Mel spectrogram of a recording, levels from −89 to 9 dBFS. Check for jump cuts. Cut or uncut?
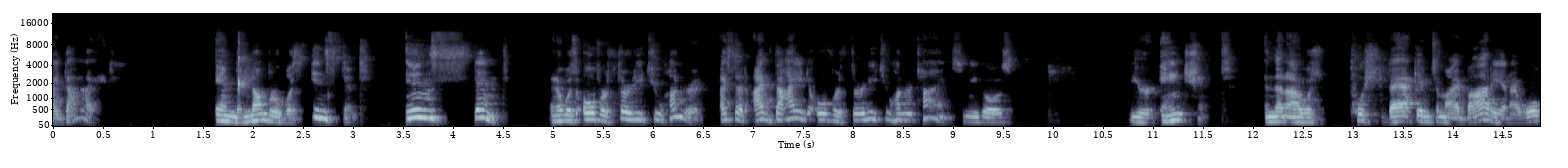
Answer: uncut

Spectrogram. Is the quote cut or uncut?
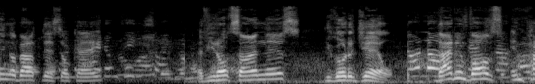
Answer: cut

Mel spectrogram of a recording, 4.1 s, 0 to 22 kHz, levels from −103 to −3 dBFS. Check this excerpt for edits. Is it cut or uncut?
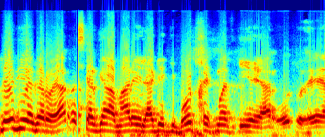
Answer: cut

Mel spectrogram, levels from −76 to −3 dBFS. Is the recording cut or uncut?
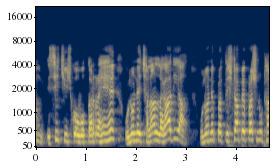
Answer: uncut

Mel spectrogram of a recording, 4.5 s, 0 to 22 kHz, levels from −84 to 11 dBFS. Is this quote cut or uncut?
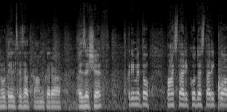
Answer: cut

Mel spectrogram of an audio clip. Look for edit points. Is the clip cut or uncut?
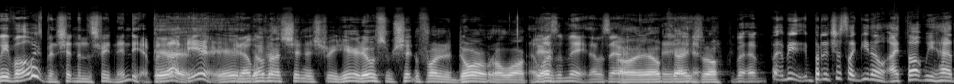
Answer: cut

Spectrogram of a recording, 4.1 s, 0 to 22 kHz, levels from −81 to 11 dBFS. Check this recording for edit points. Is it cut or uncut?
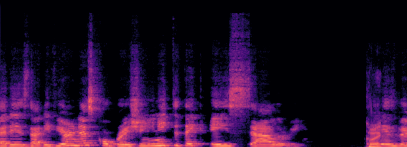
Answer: uncut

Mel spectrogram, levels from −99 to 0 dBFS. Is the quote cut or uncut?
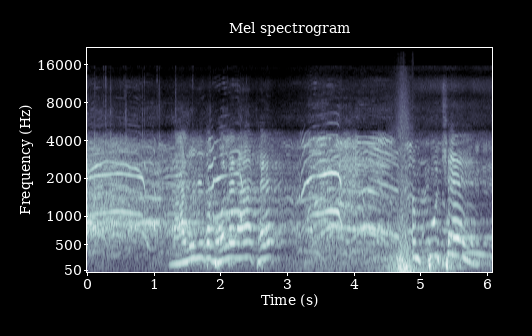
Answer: cut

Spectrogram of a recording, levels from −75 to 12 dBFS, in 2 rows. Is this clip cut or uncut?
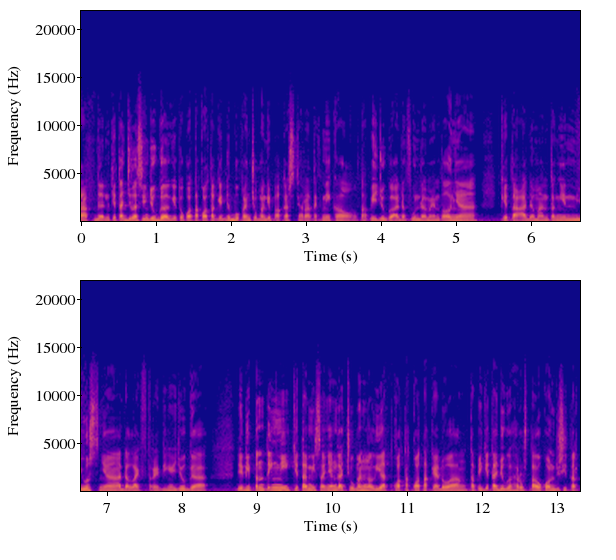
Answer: uncut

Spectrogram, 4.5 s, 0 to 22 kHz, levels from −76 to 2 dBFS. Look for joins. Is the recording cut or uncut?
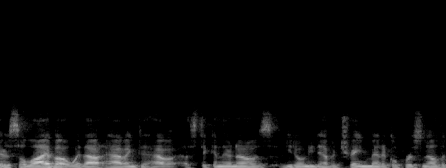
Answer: cut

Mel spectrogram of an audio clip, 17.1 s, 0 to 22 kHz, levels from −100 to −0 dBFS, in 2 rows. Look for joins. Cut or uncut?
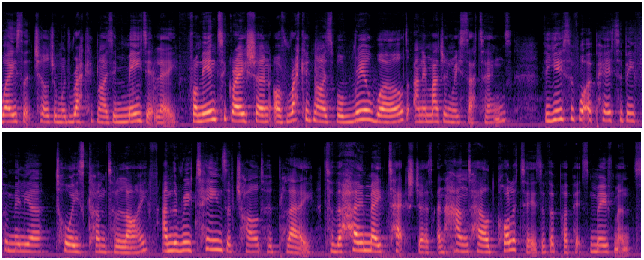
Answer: cut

